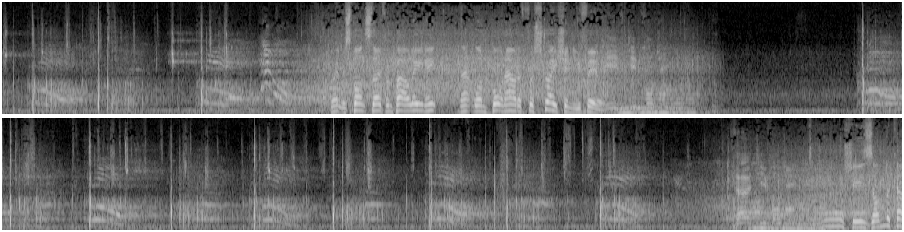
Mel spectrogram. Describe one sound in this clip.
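Tennis balls are struck hard with rackets, in a quick back-and-forth rhythm.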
